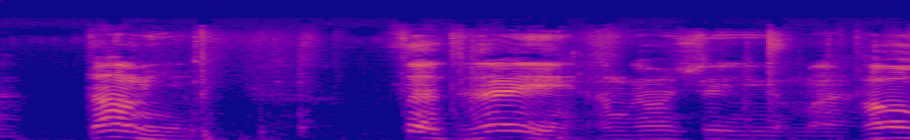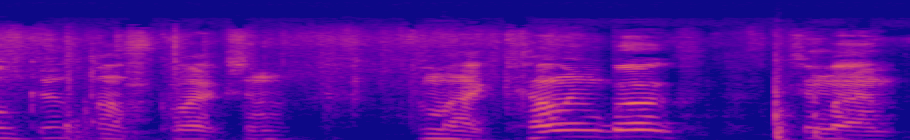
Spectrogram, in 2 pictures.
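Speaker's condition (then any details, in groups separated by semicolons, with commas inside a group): Ataxic cerebral palsy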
